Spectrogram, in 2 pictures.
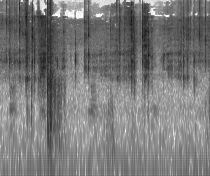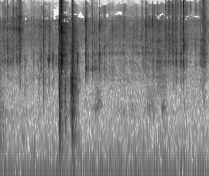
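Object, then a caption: Soap bar with glitter crust, scraped by a metal blade. A palm-sized solid white soap bar coated with silver glitter has its glitter crust scraped off with a metal utility blade. The scraping gives a steady dry, gritty crackle with bright hiss. Two louder crunching scrapes stand out near the start and again about two-thirds of the way through.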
